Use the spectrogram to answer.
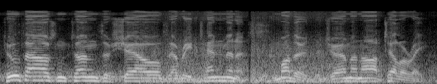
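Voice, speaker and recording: Male wartime newsreel reader, raised pitch, formal 1940s declamation, loud noise on a vintage track. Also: expressive, brisk. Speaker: newsreel narrator.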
